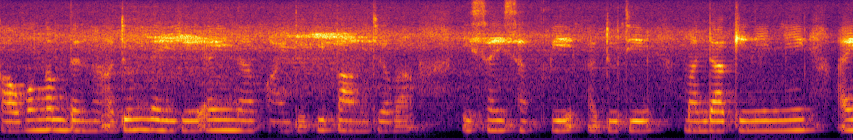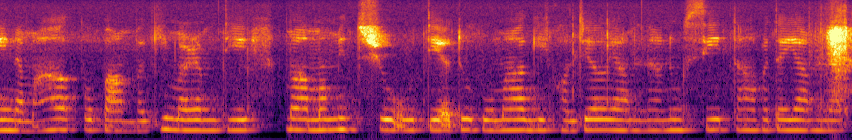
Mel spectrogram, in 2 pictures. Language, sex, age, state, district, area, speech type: Manipuri, female, 18-30, Manipur, Tengnoupal, rural, spontaneous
